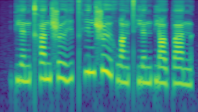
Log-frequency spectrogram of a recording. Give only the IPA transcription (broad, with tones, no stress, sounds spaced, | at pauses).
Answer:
p j ɛ˨˦ n kʰ a˦ n ʂ ɻ̩˥˨ i˦ t̪ʰ i˦ n ʂ ɻ̩˥˨ x w ɑ˩ ŋ t̪ʰ j ɛ˨˦ n p j ɑ˥˨ ʊ̯ p a˥˨ n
